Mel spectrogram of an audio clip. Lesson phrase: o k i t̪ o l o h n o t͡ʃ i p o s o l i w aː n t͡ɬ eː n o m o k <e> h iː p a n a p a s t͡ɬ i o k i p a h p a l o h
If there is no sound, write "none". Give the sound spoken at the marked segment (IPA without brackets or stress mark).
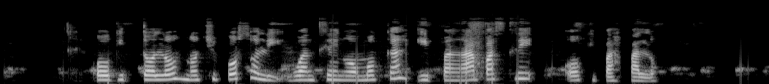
a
